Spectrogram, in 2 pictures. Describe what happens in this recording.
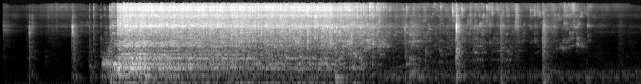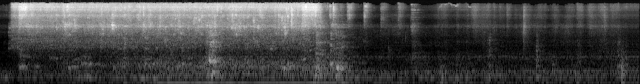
I flushed the toilet, went to the sink and washed my hands. Finally I dried my hands with a towel.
